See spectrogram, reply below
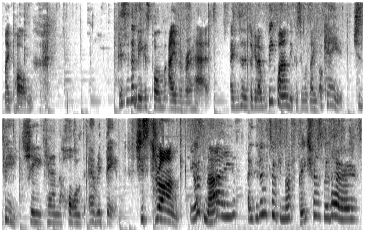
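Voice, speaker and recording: With music playing behind her, a woman speaking accented English chats about plants for her vlog, casual, playful and a touch hesitant. Her mid-range voice has lively intonation and moves a little slowly.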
